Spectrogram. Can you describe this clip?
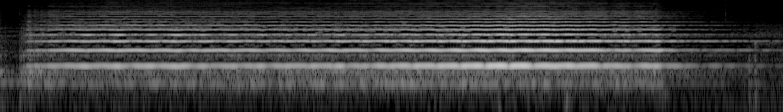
This high-quality sound effect captures the haunting and evocative sound of a violin single note swell. The recording is perfect for sound designers, filmmakers, and content creators looking to add emotional impact to their project. The sound of the violin is captured with precision and depth, with the swell adding a sense of tension and release. This sound effect is versatile and can be used in a wide variety of contexts, from dramatic film scenes to meditation music. Add this powerful and emotive sound effect to your library today.
Atmosphere, Crescendo, Drama, Effect, Emotive, Evocative, Film, Haunting, Instrument, long, Meditation, Melodic, note, Release, Score, Solo, Sound, Sustain, swell, Tension, tone, Vibrato, violin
